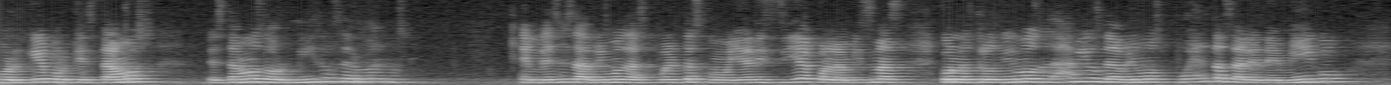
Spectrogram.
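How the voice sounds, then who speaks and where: Flat, monotone intonation comes at a moderate pace, with audible room echo. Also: woman, high pitch for a woman. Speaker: preacher. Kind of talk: sermon.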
